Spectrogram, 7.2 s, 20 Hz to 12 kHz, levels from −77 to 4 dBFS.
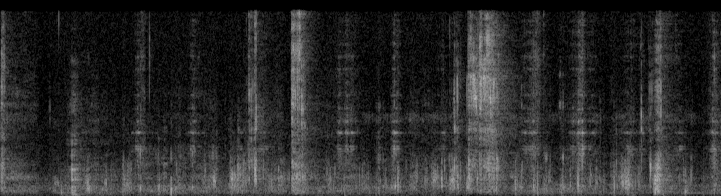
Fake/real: real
